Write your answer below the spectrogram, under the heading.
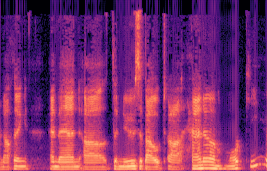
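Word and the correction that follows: Hana Kimura: or my pronunciation is always the worst, but a young Japanese professional wrestler at the age of 22, from all indication, had taken her life due to a myriad of reasons stemming from a reality show. – Hannah Kimura, I believe, is the pronunciation.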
